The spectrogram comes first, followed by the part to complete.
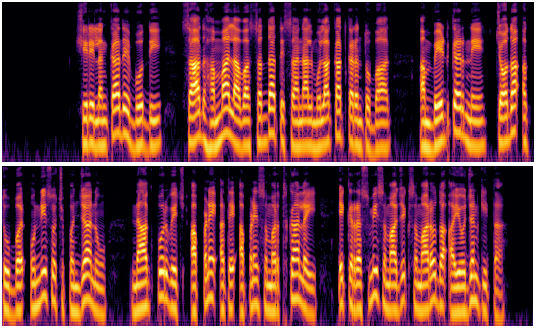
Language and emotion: Punjabi, neutral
